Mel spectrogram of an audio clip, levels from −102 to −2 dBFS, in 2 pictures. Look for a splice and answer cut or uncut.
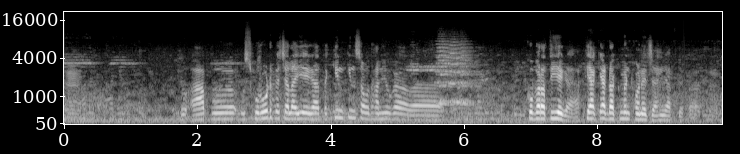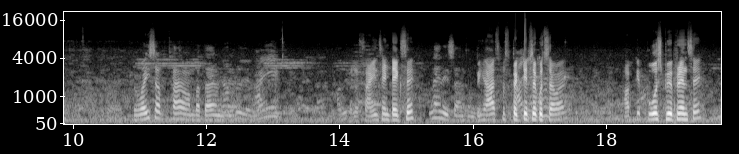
uncut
